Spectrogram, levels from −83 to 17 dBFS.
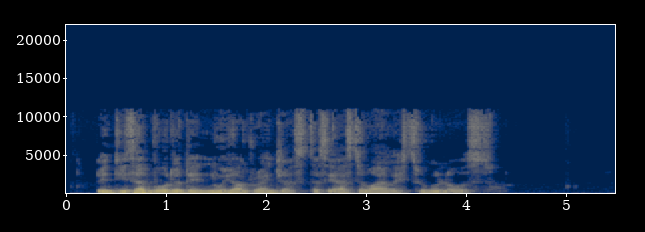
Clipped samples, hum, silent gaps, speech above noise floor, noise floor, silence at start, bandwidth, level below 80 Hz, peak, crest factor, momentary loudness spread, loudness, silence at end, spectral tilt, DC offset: under 0.1%; none; none; 48 dB; -68 dBFS; 0.3 s; 11.5 kHz; -52 dBFS; -4 dBFS; 18 dB; 11 LU; -21 LUFS; 1.25 s; -6.5 dB/octave; under 0.1%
